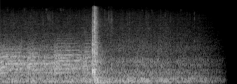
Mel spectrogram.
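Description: A car door shutting once with a sharp slam about a second in, over a steady outdoor noise that fades away near the end.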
